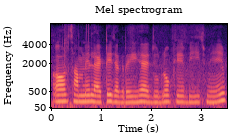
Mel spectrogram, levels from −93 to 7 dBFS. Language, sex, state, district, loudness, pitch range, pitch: Hindi, female, Punjab, Fazilka, -19 LUFS, 165-180 Hz, 175 Hz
